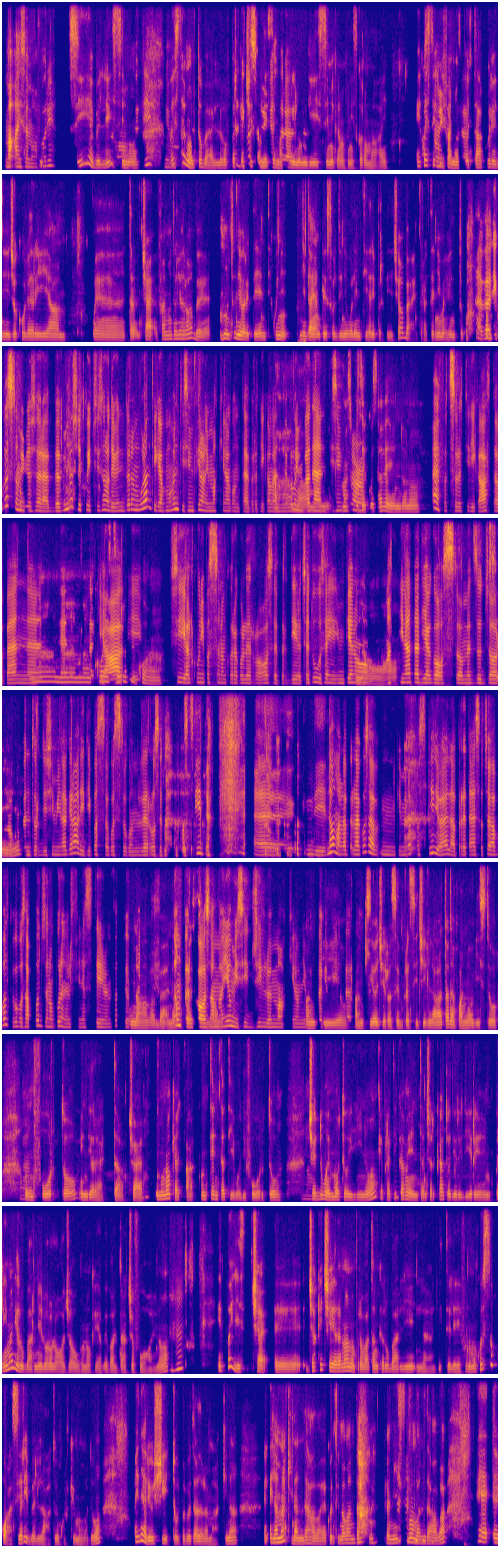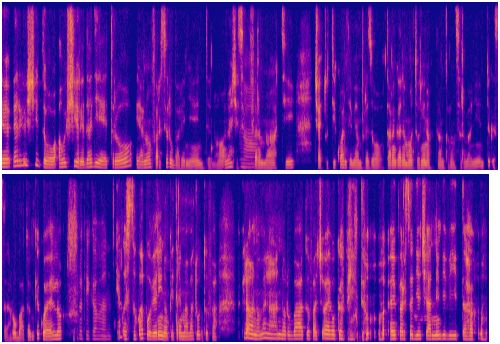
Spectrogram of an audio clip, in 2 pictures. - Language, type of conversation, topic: Italian, unstructured, Come gestisci la rabbia che ti provoca il traffico o l’uso dei mezzi di trasporto?
- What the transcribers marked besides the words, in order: static; distorted speech; tapping; "cioè" said as "ceh"; throat clearing; mechanical hum; chuckle; "proprio" said as "propio"; "cioè" said as "ceh"; other background noise; drawn out: "No"; laughing while speaking: "appassite"; chuckle; "cioè" said as "ceh"; "proprio" said as "popo"; "cioè" said as "ceh"; "cioè" said as "ceh"; "cioè" said as "ceh"; "proprietario" said as "propetario"; chuckle; "cioè" said as "ceh"; laughing while speaking: "ho capito"; chuckle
